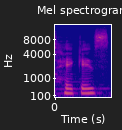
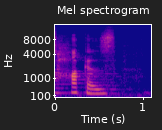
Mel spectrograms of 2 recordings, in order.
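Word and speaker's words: Haacke: this period is hans heike's and i never say his name right is that right thank you hans hakka's moma poll in the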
